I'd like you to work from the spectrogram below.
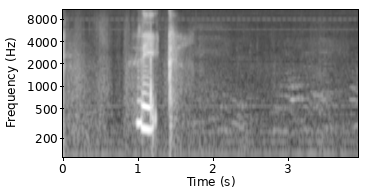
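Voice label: "lick", spoken word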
